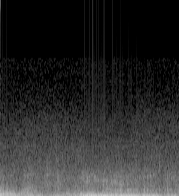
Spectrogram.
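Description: A tiger roars in a jungle setting, a low rumbling growl that swells midway and stays loud and close before easing off, with no voices over it.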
